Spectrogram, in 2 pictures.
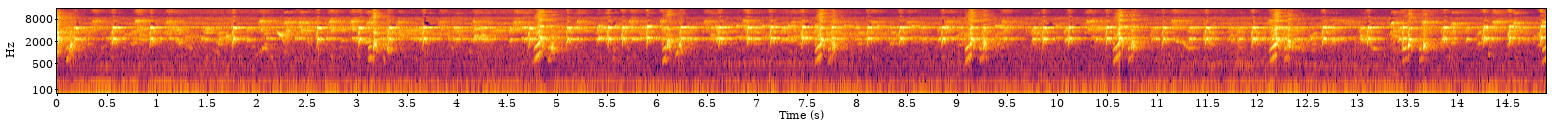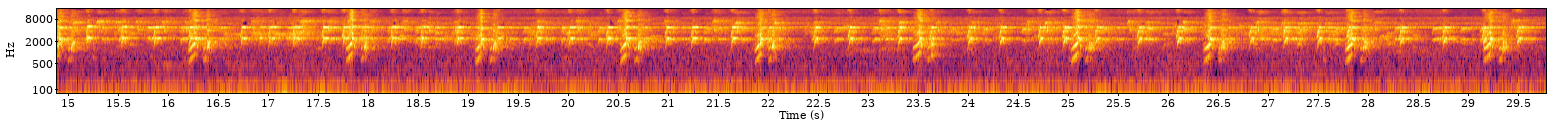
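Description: A Sri Lanka junglefowl hen repeats a short, falling call about once a second, calling to her chicks. Behind it runs a steady, high-pitched din of palm squirrels.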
